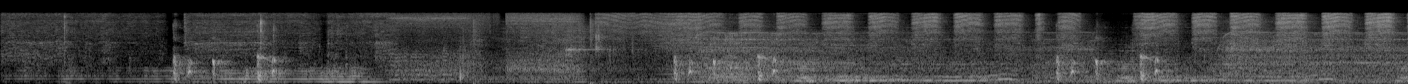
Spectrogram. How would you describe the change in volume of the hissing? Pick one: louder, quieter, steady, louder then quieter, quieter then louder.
louder.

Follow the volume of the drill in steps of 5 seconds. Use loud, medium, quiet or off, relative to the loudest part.
off, loud, loud.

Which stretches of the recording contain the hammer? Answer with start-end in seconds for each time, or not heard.
not heard.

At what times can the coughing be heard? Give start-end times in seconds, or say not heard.
1.7-2.9, 6.7-7.9, 10.6-11.7.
